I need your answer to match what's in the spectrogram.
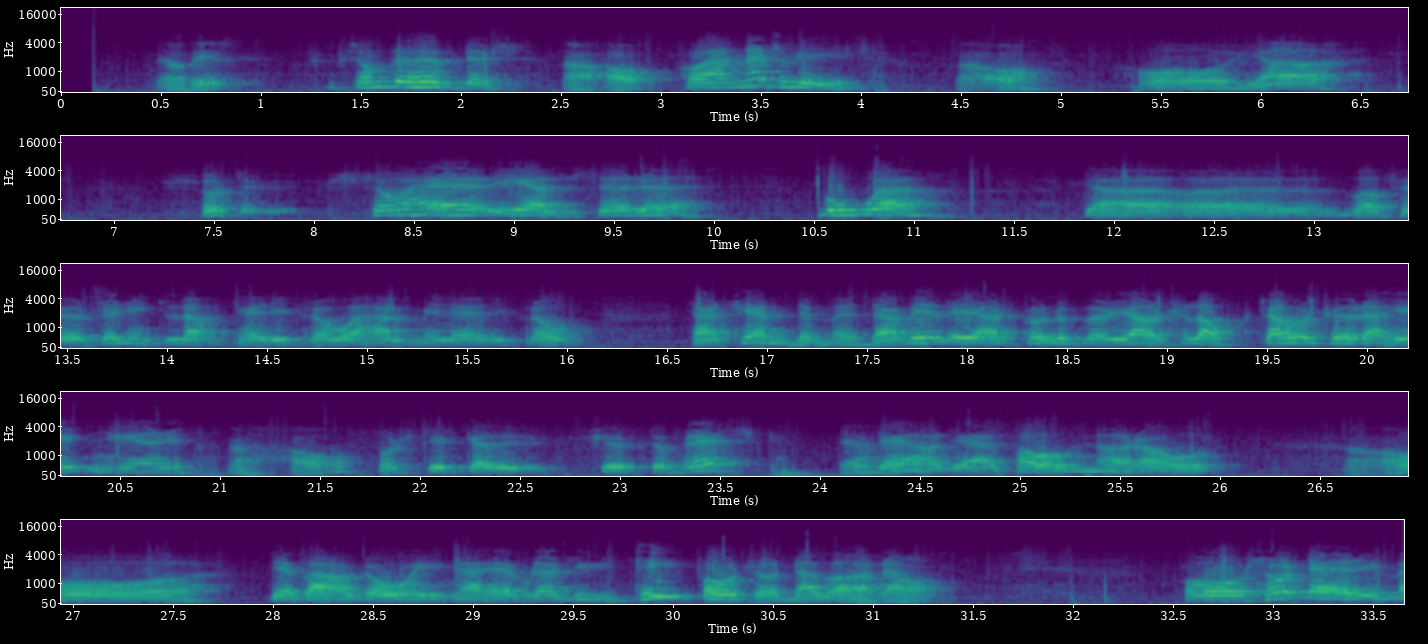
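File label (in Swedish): Gunnarp Halland, dialekter svenska sagor; Folkminnen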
